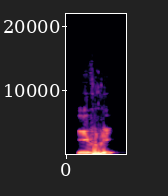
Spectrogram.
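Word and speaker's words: עברי: Ivri en hébreu, ou Ibrim, qui est fils d'Héber, donc le V pouvant se prononcer également B. Donc V, B en hébreu c'est la même chose, on le retrouve en espagnol.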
